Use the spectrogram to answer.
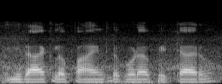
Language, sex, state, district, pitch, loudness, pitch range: Telugu, male, Telangana, Mahabubabad, 115 Hz, -17 LUFS, 115-120 Hz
